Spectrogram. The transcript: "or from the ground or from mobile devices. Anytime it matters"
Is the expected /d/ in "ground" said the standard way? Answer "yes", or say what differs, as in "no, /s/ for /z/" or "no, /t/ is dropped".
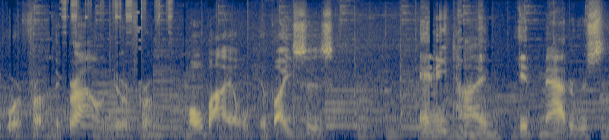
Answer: yes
